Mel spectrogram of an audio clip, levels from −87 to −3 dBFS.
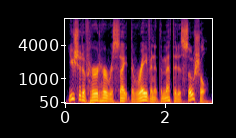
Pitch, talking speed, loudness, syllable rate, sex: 105 Hz, 245 wpm, -16 LUFS, 6.4 syllables/s, male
